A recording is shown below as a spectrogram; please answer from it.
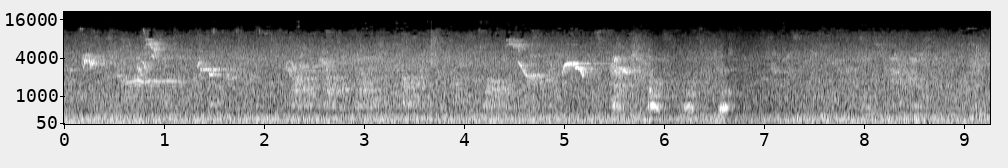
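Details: Dogs at play in a Brooklyn dog park while people stand around and talk; a few short, sharp barks stand out near the end above a steady wash of park noise, distant voices and chatter.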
